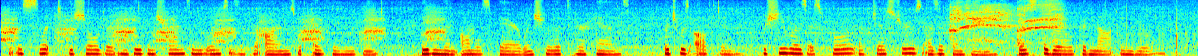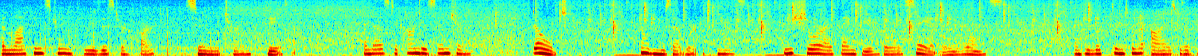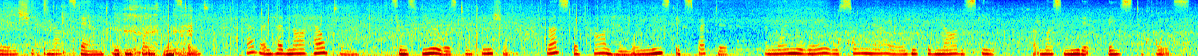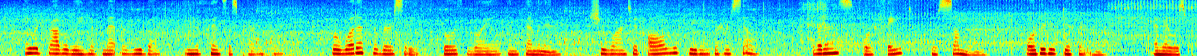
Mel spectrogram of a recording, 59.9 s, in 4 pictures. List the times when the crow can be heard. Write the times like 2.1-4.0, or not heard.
0.0-6.0.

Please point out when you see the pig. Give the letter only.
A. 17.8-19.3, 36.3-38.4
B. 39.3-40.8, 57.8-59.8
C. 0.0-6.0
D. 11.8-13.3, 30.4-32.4
D.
